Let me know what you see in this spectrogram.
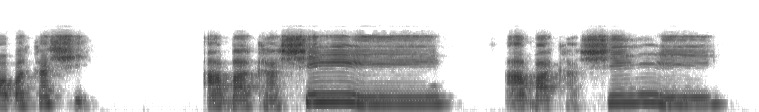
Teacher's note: qual que foi a sílaba mais longa a mais tônica mais intensa o xi né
